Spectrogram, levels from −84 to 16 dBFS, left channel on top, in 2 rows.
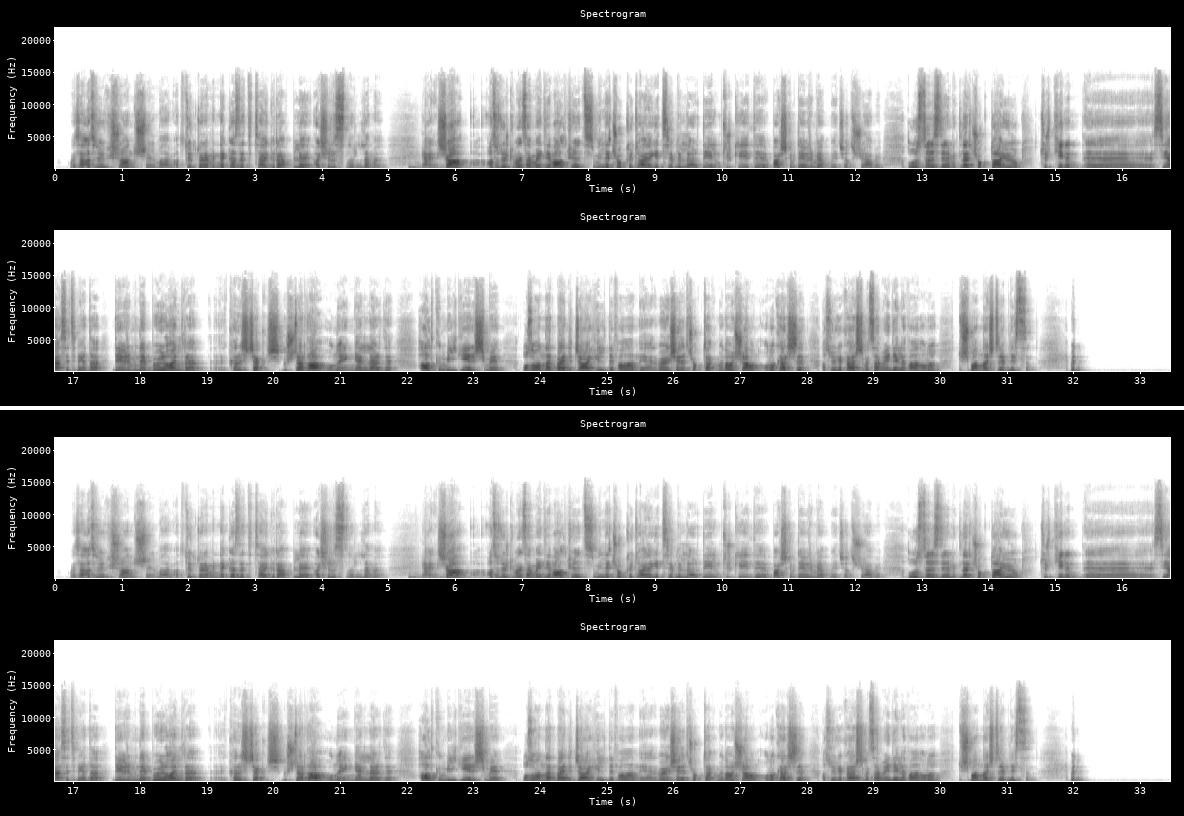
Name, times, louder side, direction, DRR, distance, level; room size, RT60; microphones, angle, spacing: voice 1, 0.2-32.0, left 3 dB, 20° left, 1.2 m, -23 dB
sound 1, 5.3-8.3, equal, 10° right, 1.1 m, -43 dB
12.5 x 5.0 x 5.0 m
head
